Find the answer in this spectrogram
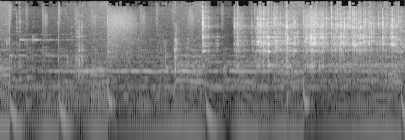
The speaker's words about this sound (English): And now for the terror from the north, the White Walker. Fill a highball glass with ice.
